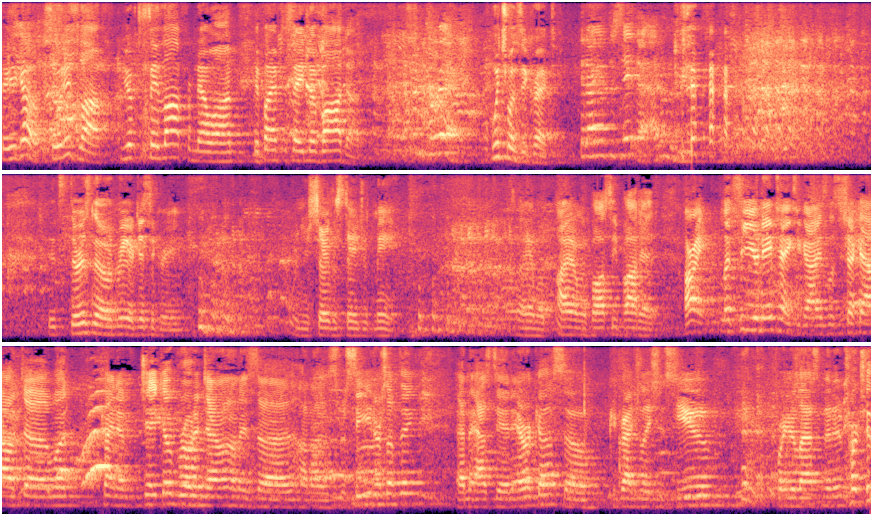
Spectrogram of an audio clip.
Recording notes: Live from Wiseguys Comedy Club in Salt Lake City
